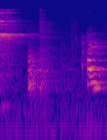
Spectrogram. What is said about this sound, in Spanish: Fue el sonido de abrir una cerveza.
